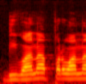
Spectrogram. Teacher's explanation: यहाँ हम दीवाना परवाना बोल रहे हैं लेकिन दीवाना परवाना में हा की आवाज़ नहीं आ रही है बल्कि अलिफ की आवाज़ आ जा रही है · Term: हाय मुख्तफ़ी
